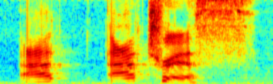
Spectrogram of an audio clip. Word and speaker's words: Atris: Atris. Sorry. Atris? Hard A-tris. Atris.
